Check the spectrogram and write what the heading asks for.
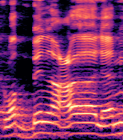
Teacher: میم کو تھوڑا سا میں کھینچ کے پڑھ رہا ہوں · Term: یا مدہ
